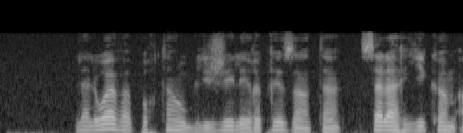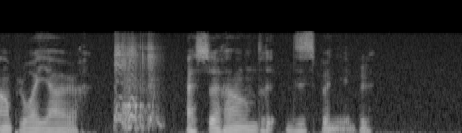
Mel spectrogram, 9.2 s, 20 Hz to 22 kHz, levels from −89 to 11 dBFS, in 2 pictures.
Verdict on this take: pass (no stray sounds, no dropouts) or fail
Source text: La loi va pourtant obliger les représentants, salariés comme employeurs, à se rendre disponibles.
fail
